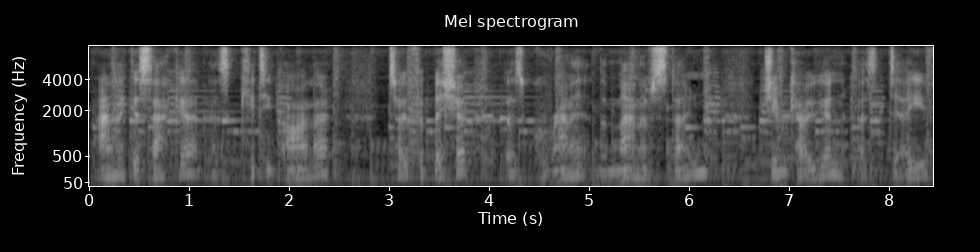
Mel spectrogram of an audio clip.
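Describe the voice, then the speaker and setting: A man's voice: medium pitch, big pitch swings, a little slow, creaky. A man hosting a podcast, reading a scripted outro and credits. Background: plucked guitar music.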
